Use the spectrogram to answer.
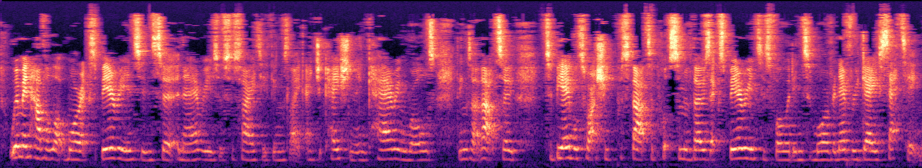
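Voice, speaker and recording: Against noticeable background noise, a woman talks very fast at a fairly high pitch with monotone, flat intonation. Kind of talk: interview answer.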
